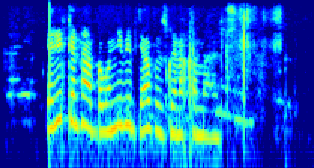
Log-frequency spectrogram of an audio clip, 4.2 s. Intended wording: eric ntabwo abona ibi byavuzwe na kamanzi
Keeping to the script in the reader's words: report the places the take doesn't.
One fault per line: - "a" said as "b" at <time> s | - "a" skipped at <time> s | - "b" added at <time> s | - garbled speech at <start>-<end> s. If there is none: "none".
none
